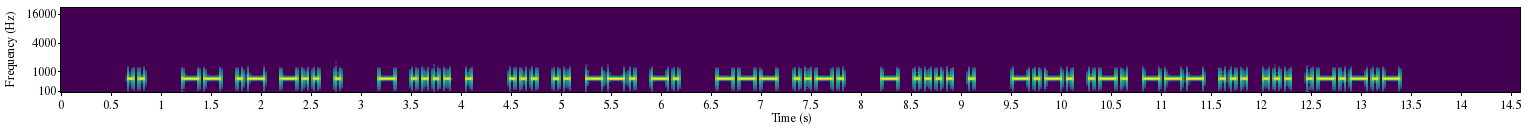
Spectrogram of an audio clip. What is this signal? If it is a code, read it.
Morse code, heard as a keyed tone, about 22 wpm, 700 Hz. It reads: I MADE THE SIGN OF THE CROSS.
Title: Sentences from Top 1000 Words - Review Part 1 - 22wpm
